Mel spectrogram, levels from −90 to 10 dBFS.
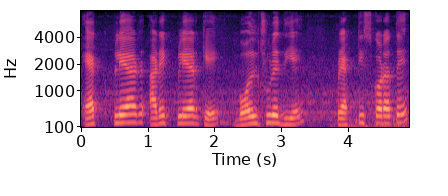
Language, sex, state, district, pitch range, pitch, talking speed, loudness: Bengali, male, West Bengal, Dakshin Dinajpur, 160-195 Hz, 185 Hz, 135 wpm, -16 LUFS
